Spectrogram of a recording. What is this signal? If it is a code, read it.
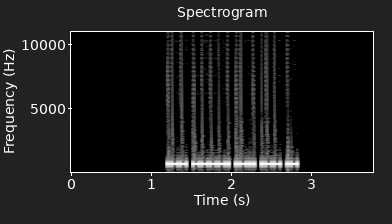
Morse code, heard as a keyed tone, about 42 wpm, 700 Hz. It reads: W9LWA
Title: USA Call Signs - 5 Characters - 3x Character Spacing - 45wpm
